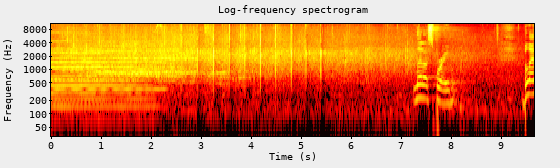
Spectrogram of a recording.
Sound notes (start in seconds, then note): 2.8 applause; 3.3 cheers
